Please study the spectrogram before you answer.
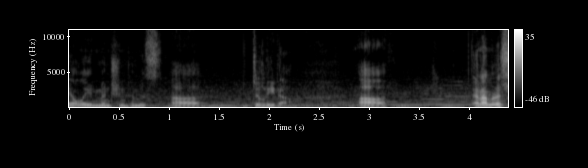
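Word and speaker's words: Delita: deleta and deleta because i always called him deleda uh but in this he's actually deleta like you actually hear the voice acting say his name so that that's a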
